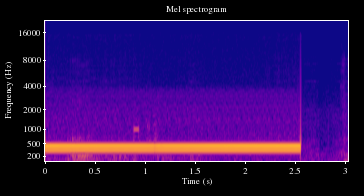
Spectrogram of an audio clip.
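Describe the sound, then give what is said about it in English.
A steady, continuous telephone dial tone hums loudly for about two and a half seconds as a phone is checked because the phone lines are not working, then cuts off abruptly with a click, leaving faint background noise. “Maybe I should check out the phone.”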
